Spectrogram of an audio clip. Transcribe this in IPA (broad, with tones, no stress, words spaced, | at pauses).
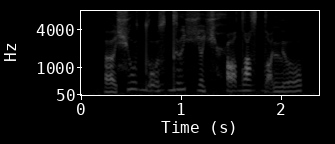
ɐ˩ɕu˥ do̰˧˥zdɨ˥çɐ˧˥ç ħṵ˥dˤu˥zdˤṵ˧ lʲo˧˥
